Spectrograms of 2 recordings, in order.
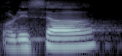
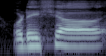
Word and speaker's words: Odisha: world and I think Odisa uh I'm sorry am I mispronouncing it is it Odisha right Odisha in in all its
